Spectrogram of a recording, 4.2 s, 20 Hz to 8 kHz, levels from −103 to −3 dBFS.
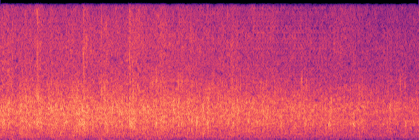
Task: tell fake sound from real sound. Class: fake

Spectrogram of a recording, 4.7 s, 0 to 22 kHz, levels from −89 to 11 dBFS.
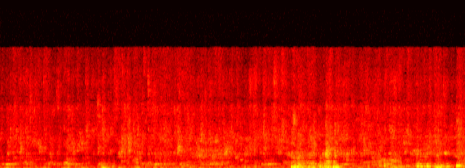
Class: real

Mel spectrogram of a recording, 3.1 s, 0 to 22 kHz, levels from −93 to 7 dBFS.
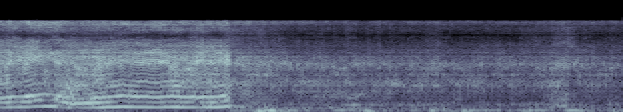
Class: fake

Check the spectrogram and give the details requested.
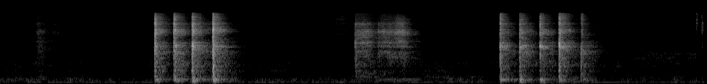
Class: fake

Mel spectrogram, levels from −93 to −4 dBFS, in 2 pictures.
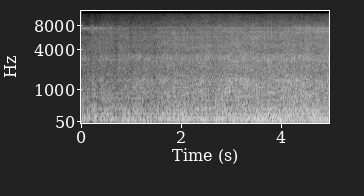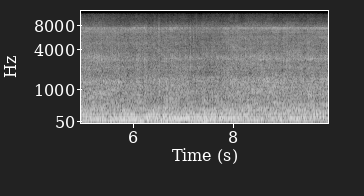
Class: fake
